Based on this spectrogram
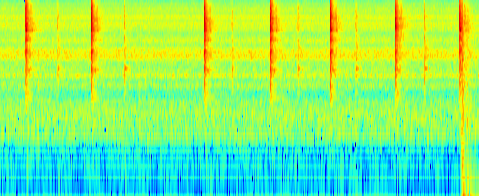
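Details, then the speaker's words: Coleman propane lantern with gas hissing: sharp dry igniter snaps about every half second to second that never light it; the igniter's spark tab had been bent down, so it fails to throw a spark. "so yeah this igniter i even there's a little tab in there that sparks i had to bend it down so you won't even throw a spark"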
